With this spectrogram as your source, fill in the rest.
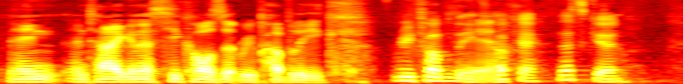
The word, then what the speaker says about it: Republique: Is it Republic? It's Republique. Okay.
